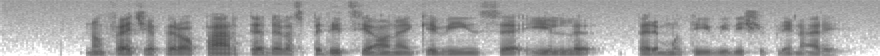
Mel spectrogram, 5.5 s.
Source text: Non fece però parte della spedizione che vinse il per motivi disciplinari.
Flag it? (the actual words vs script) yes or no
no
